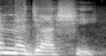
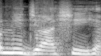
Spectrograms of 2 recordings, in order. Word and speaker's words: نجاشی: کا نام اسہمہ ہے، اور اردو میں اس کا جو تلفظ ہے وہ ہے نجاشی۔ عربی میں بھی یہ تلفظ ٹھیک ہے، لیکن عربی میں جو زیادہ فصیح ہے، زیادہ بہتر ہے، وہ نجاشی ہے، یعنی نون کے نیچے زیر، نون کے نیچے کسرہ۔ تو یہ نجاشی جو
